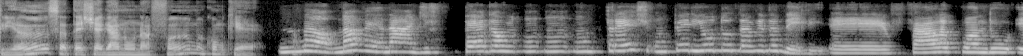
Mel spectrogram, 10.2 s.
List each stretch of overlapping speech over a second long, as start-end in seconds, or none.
none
